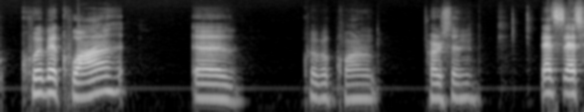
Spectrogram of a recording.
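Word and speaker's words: Québécois: We apologize to every like Quebecois, uh, Quebecois person. That's how you pronounce it, at least.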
